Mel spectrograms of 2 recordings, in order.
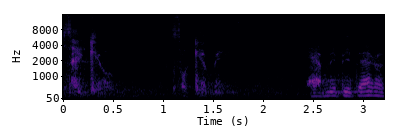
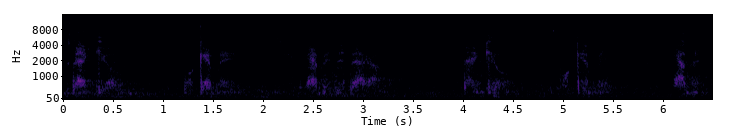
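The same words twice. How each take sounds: First: Barely audible, breathed prayer; hushed prayer. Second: Breathy whisper, fading to nothing; whispered prayer. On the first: Preacher showing a sighed night prayer, very soft. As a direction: sigh the words out at three in the morning. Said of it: "You can sigh it at night". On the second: Preacher demonstrating the whispered prayer, whispering. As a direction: whisper it like a secret to God. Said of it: "You can whisper it". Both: Shown as a demonstration.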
